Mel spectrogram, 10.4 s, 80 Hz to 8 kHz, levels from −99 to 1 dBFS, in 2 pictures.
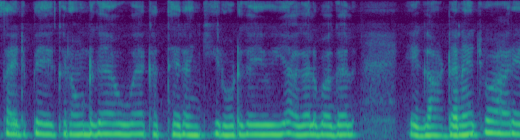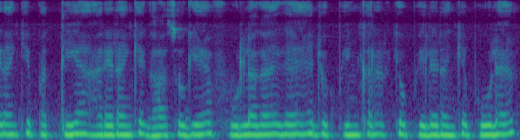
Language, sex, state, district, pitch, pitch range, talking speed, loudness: Hindi, male, Chhattisgarh, Bilaspur, 200 Hz, 195-210 Hz, 265 wpm, -31 LUFS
